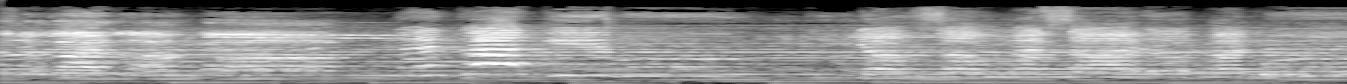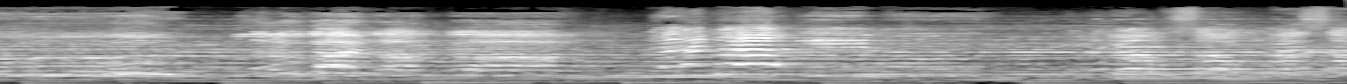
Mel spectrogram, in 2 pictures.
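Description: Mixed school choir of boys and girls singing a song together in harmony, over an instrumental accompaniment with a bass line that changes note about once a second.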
